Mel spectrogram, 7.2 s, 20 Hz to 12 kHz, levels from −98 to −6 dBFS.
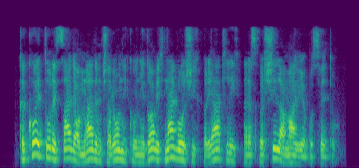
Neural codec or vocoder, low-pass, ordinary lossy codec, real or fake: codec, 16 kHz, 4 kbps, FreqCodec, smaller model; 7.2 kHz; AAC, 48 kbps; fake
